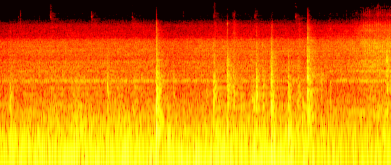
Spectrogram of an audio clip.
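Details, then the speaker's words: Used Hyundai Avante MD inspected before purchase, hood open in engine bay: smooth, even, quite quiet low idle hum with no knocks or ticks, just a few handling clicks; normal idle. "지금 엔진 소리 들리시나요? 상당히 조용하죠?"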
